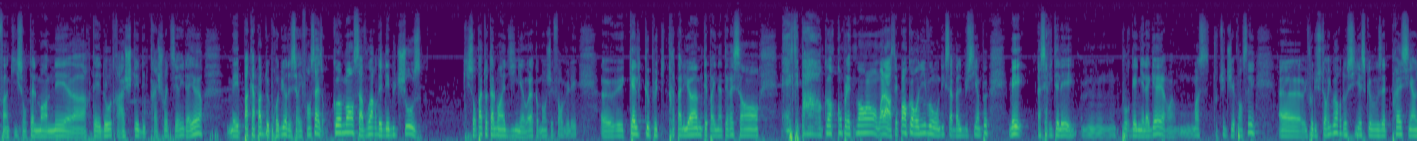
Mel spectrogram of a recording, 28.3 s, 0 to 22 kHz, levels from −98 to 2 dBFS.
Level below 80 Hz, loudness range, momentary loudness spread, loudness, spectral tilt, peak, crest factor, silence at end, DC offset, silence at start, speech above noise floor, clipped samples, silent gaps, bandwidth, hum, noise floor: -52 dBFS; 6 LU; 14 LU; -37 LUFS; -5.5 dB/octave; -14 dBFS; 24 dB; 0 s; under 0.1%; 0 s; 32 dB; under 0.1%; none; 19 kHz; none; -69 dBFS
